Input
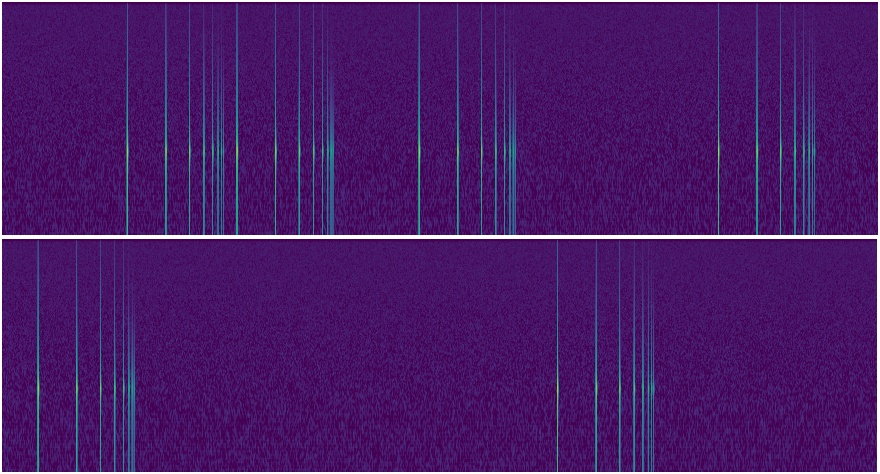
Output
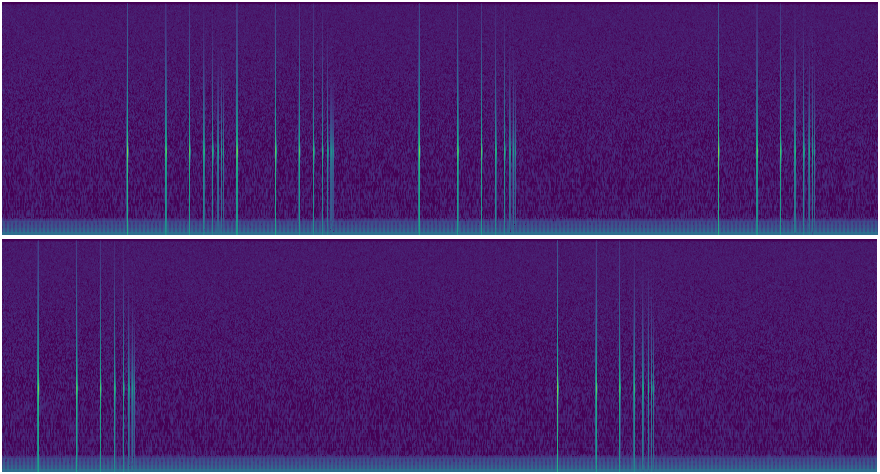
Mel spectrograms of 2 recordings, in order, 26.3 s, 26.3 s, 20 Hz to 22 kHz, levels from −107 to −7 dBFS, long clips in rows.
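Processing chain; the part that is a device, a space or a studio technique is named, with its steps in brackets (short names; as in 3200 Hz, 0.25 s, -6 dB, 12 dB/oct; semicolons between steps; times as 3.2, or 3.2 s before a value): video cassette with head-switching buzz (buzz 50 Hz, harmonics 5, -67 dBFS -7 dB/oct; white noise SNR 32 dB); gain -5 dB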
